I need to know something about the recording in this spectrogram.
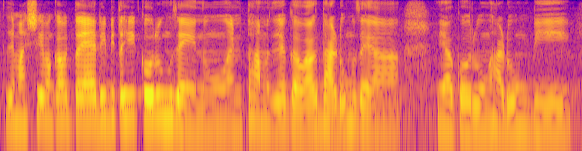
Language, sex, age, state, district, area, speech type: Goan Konkani, female, 18-30, Goa, Pernem, rural, spontaneous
